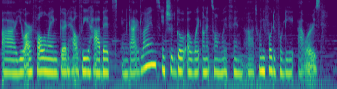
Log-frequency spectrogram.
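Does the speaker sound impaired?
No.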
